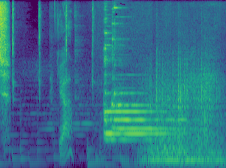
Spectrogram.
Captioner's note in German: Klingeln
